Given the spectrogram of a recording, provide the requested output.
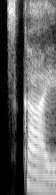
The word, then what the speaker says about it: sky: 그래서 S 다음에 K가 나올 때 우리가 다 알고 있는 단어이기 때문에 그냥 썼습니다. sky, sky. 그렇죠. 하늘이에요. sky인데 이때 sky라고 하지 않고 sky, sky라고 발음하시면 뭔가 원어민 냄새가 납니다.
